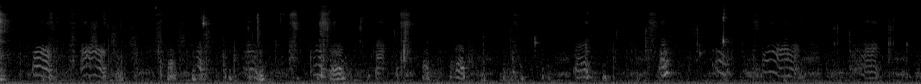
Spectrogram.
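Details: Labrador Retriever puppies, Mocha's litter, on day 11, eating until full and then crawling off to sleep; soft, thin squeaks and whimpers overlap one another at a low level, with steady indoor background noise.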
